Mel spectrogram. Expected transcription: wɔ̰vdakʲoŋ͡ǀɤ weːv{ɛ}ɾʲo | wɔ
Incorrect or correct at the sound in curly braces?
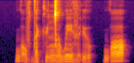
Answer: incorrect: ɛ̰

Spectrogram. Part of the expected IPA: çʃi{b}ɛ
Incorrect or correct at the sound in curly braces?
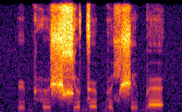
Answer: correct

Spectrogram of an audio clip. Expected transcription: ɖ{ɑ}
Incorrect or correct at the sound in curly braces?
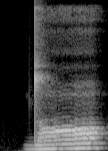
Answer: correct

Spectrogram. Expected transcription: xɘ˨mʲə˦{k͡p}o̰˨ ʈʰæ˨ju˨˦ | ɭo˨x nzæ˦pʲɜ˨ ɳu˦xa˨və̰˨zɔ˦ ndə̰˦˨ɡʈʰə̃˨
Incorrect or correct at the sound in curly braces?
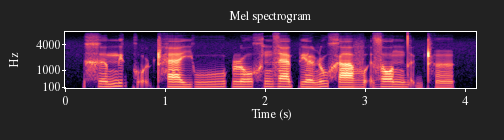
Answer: incorrect: k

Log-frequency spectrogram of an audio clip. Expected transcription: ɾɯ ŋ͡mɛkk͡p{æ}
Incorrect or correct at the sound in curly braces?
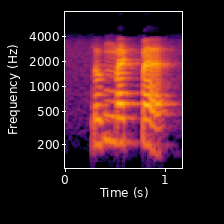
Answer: incorrect: ɛ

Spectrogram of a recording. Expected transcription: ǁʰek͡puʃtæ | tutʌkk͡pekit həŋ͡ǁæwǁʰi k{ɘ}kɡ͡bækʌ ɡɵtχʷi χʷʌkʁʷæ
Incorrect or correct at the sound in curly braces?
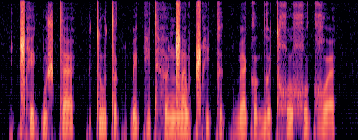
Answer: correct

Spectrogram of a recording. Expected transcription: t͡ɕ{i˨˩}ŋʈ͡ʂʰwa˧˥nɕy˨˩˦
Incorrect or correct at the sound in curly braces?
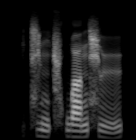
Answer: correct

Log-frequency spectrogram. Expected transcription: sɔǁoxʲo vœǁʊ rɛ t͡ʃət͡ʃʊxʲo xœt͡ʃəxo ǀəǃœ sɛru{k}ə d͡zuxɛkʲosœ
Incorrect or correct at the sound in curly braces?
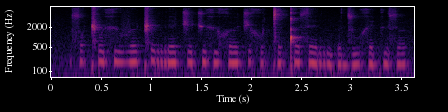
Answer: incorrect: ʔ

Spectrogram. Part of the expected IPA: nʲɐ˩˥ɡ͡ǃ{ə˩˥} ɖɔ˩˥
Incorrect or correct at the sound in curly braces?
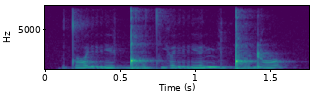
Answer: incorrect: ɔ˩˥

